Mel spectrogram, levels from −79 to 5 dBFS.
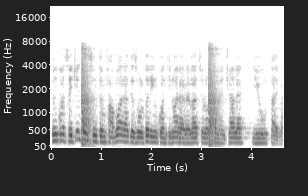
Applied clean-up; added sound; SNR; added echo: none; Gunshot, gunfire; 10 dB; reverberation time 0.2 s.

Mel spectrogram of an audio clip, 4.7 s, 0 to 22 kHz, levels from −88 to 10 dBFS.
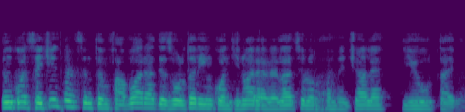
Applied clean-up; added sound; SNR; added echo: neural mask model DeepFilterNet 3.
